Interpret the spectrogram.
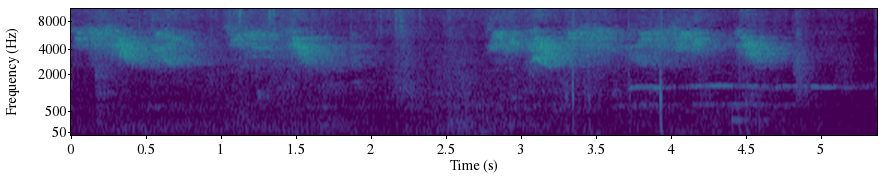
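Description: Small birds chirping: a string of short, high, falling chirps in small clusters, with a single sharp click about four seconds in.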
